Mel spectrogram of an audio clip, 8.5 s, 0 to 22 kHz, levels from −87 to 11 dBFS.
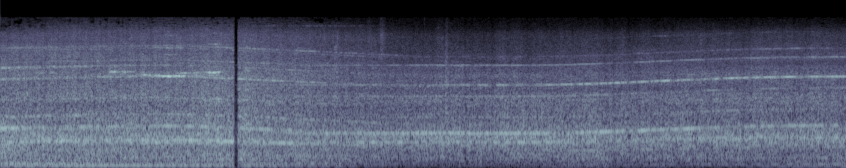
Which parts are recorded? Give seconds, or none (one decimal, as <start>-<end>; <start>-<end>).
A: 1.2-4.1; 4.8-8.5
